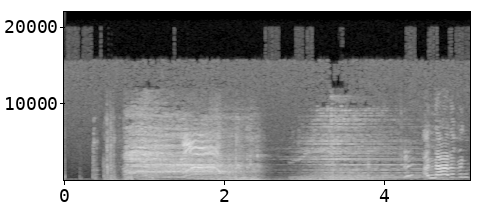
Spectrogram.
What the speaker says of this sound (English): He's on a horse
